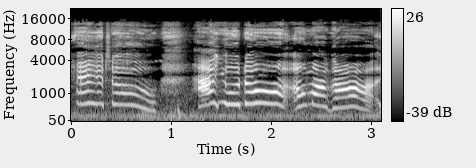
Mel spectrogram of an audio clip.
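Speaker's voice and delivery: high-pitched imitation of a delighted friend; excited greeting. Teacher friend greeting her by chance, excitedly imitated. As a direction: call out high, thrilled to bump into her.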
